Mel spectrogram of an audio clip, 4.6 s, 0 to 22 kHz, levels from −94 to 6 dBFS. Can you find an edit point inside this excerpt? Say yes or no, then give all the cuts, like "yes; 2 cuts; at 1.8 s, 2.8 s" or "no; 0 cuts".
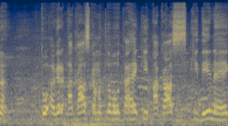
no; 0 cuts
